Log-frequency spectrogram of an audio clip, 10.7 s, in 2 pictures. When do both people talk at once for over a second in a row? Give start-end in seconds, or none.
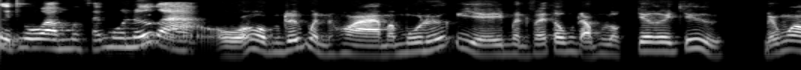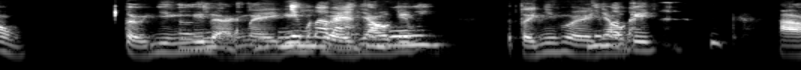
6.3-8.1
